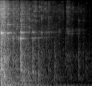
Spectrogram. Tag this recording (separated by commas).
Glass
